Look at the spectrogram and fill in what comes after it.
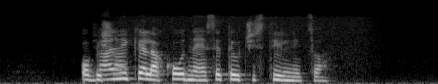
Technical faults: digital radio blending to analogue

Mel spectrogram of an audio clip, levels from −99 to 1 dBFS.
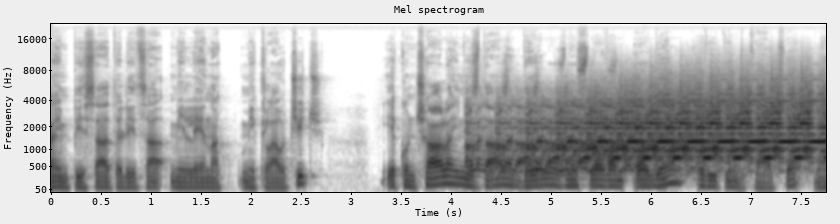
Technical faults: feedback howl

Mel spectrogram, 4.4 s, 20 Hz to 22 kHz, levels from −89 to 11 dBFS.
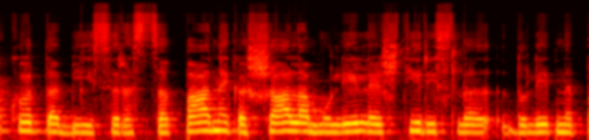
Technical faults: Opus compression

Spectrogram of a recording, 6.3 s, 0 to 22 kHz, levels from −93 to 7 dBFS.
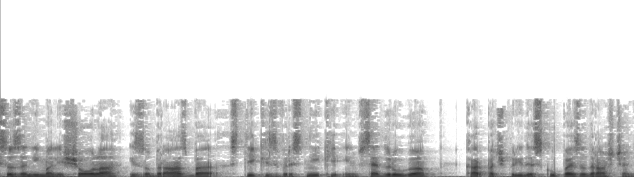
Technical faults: AAC compression; clock drift buffer slips

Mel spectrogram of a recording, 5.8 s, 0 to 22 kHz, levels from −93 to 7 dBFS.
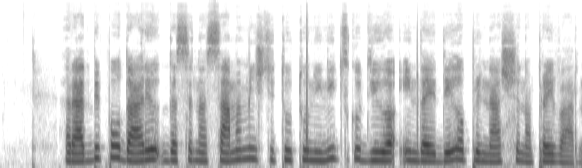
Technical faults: generation loss; loud pop

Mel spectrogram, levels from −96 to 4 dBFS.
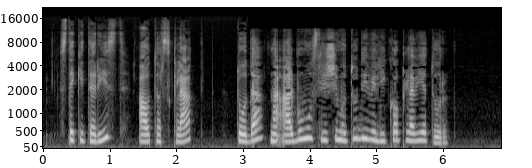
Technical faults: adaptive stream at a lower bitrate

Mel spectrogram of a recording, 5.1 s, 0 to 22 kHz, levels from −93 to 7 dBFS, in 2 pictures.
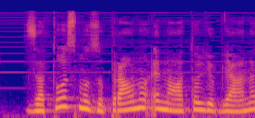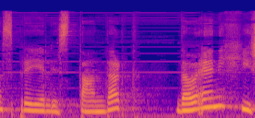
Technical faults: USB whine; HE-AAC compression

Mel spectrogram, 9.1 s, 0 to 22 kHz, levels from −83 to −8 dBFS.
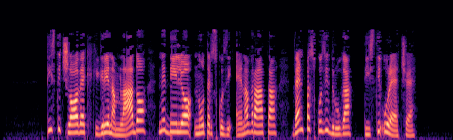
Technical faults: AAC compression

